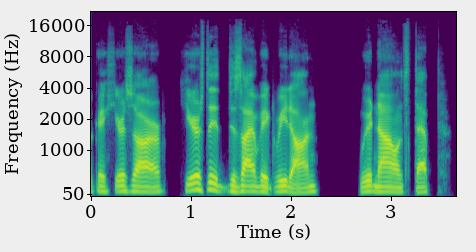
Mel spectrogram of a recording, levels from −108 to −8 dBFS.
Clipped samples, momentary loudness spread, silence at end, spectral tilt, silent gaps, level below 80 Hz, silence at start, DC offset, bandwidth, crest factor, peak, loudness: under 0.1%; 8 LU; 0.3 s; -6 dB/octave; 0.77-0.89 s, 2.30-2.68 s; -54 dBFS; 0 s; under 0.1%; 16 kHz; 18 dB; -2 dBFS; -19 LUFS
